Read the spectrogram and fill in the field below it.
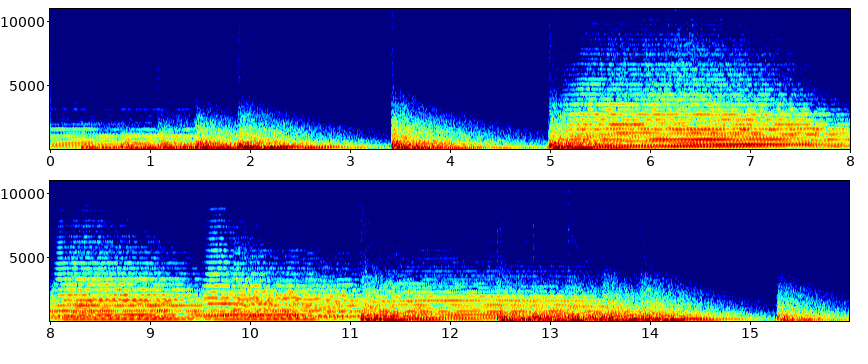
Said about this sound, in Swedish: Och här hör man liksom lämningar från... Från luta och sånt. Här är marsch och canzona för Queen Mary's Funeral.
